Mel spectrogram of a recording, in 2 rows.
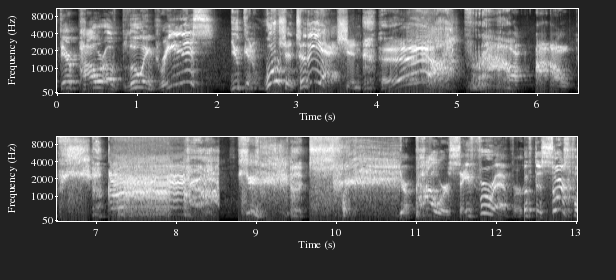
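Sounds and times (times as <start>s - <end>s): person making vocal sound effects: 3.8s - 7.2s.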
